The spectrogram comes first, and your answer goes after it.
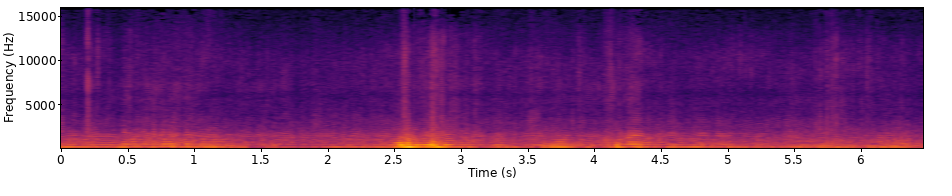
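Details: Continuous droning buzz of many honey bees within the hive, even and layered, broken by a sharp louder knock near the middle and a smaller one later.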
